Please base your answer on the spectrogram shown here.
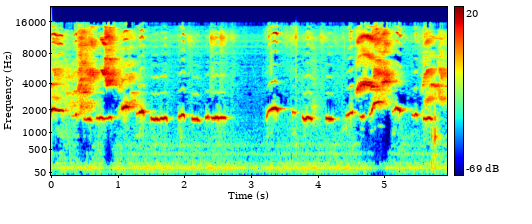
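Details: Parrot whistling indoors: a string of short, clear whistled notes, some with quick rising slides, broken by a pause, with brief higher scratchy chatter between phrases.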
